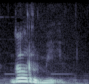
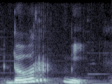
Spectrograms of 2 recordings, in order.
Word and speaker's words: dormir: Chamo a atenção mais uma vez, assim como comentei no episódio anterior, para a pronúncia da letra D, que é sempre pronunciada com um pouco mais de suavidade, não muito marcado. Dormir. E o R, vibrato, sempre. Dormir. Seguimos na frase com mais um advérbio, outro advérbio, que é mucho, que está seguido de mais um advérbio, que é mas.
